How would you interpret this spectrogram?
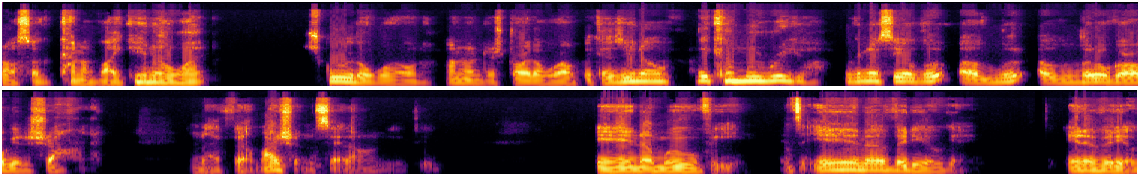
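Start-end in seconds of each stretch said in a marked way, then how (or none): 0.9-5.5 gloomy, fed-up, mopey, brooding. Imitating how Shadow might talk in the movie: mopey Shadow voice. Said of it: "kinda mopey a bit".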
